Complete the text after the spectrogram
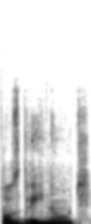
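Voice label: "pozdvihnúť", Slovak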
